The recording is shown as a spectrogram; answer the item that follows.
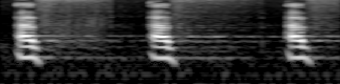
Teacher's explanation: وحرف الفاء كما هو معروف يخرج من أطراف الثنايا مع باطن الشفه السفلى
